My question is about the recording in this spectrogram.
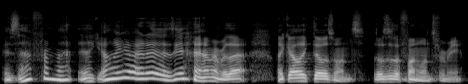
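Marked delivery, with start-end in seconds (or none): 0.0-2.5 much higher, bright pitch jumps into a laugh; squealing delight at a random collectible; excited recognition. Retold or imitated. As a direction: act out spotting an obscure bobblehead and recognizing it. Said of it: "But where it's like".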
